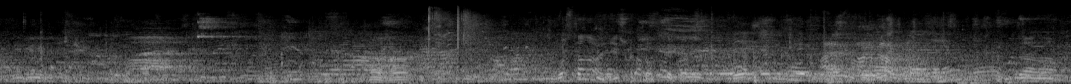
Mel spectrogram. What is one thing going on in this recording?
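Men talk in a large echoing hall.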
